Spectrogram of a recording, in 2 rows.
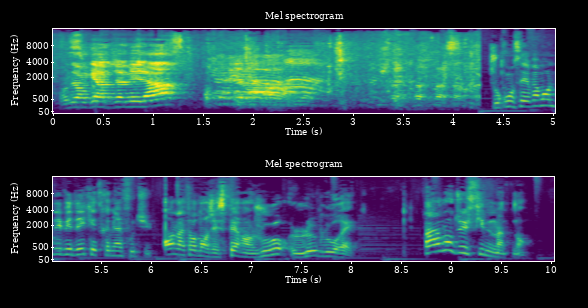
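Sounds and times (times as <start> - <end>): children chattering: 1.5 - 3.4.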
